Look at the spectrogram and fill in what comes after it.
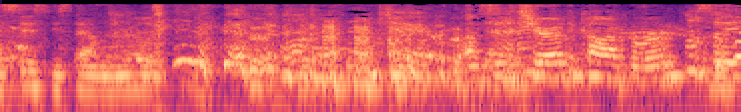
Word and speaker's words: Sennacherib: Now, if you look in 2 Chronicles chapter 32, there's this guy whose name, looks like Sennacherib, right? And that's how I always pronounce it, but I went and kind of did this study when I was preparing for the class, and that's not how you pronounce it. His name is pronounced Sennacherib. Think Sennacherib, and the emphasis is on the last syllable.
